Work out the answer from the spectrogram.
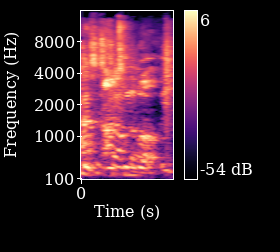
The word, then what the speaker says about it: Antetokounmpo: Antetokounmpo. I have an easier time with Antetokounmpo than I do... But, it's not Boo. It's not Boo. Bo. It's not Boo. Antetokounmpo.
